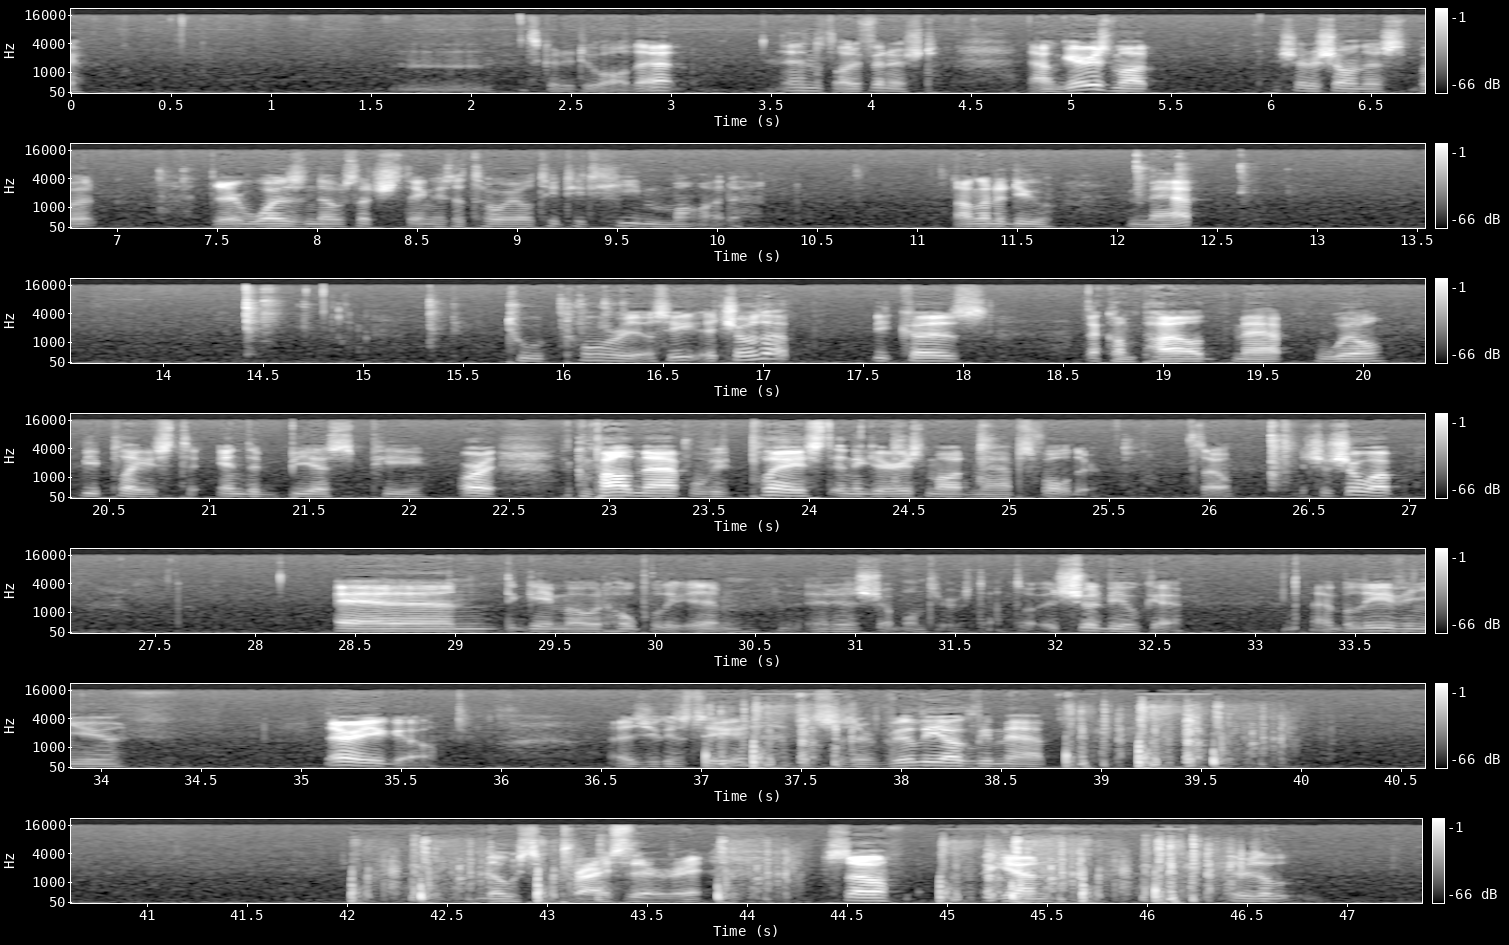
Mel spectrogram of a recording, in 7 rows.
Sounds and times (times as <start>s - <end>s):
Speech: 1.6s - 5.4s, 6.0s - 6.9s, 7.5s - 10.3s, 11.2s - 12.4s, 15.7s - 27.0s, 28.4s - 34.2s, 35.1s - 35.7s, 36.6s - 38.8s, 42.5s - 45.7s, 46.3s - 46.8s.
